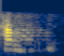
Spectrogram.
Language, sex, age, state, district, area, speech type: Bodo, female, 45-60, Assam, Kokrajhar, urban, conversation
